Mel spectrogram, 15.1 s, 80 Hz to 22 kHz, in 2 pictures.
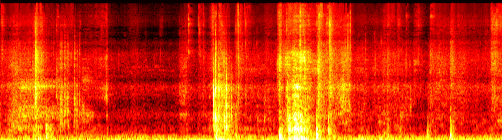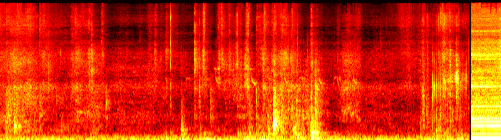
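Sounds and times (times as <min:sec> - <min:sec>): low steady hum: 0:14.6 - 0:15.0.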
